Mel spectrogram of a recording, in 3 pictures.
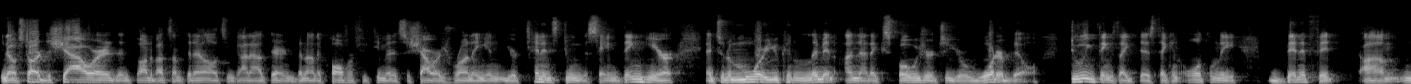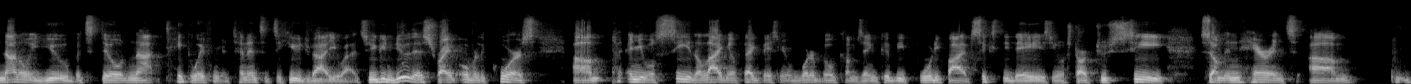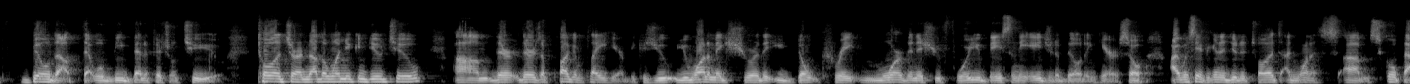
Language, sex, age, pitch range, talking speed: English, male, 30-49, 95-110 Hz, 245 wpm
